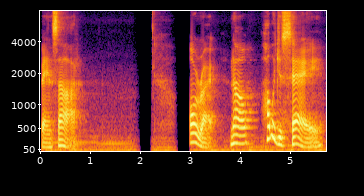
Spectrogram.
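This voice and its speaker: A male language teacher who speaks very slowly and repeats each phrase several times, with a lively, rising and falling pitch. His English phrasing is slightly non-native, and the room around him echoes noticeably. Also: creaky. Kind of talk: slow spoken language lesson.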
